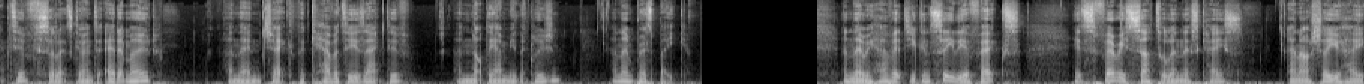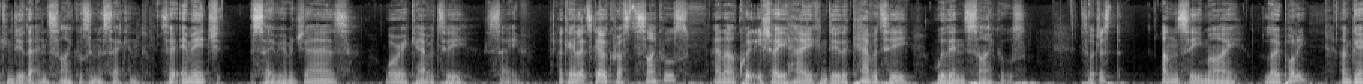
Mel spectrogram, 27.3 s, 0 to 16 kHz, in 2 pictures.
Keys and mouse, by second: 0.7 Tab, 2.9-4.5 drag, 6.7 click, 7.6 Tab, 15.2-16.4 drag, 18.9-20.6 drag, 24.6-25.9 drag.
